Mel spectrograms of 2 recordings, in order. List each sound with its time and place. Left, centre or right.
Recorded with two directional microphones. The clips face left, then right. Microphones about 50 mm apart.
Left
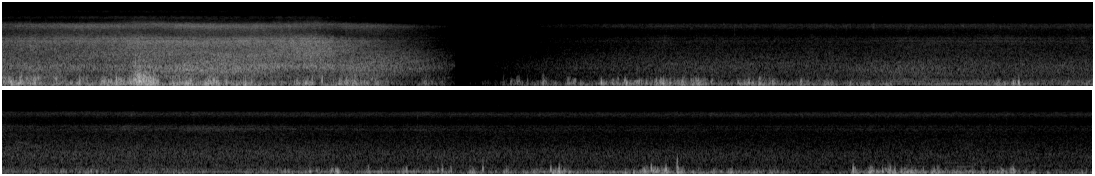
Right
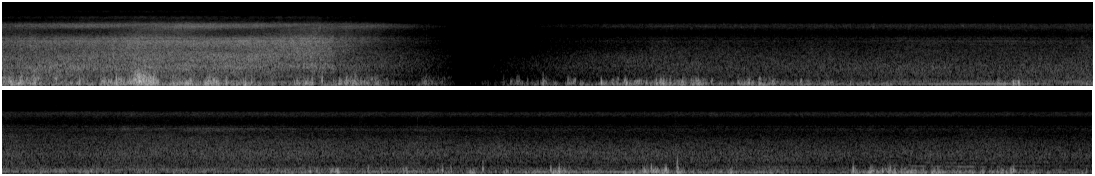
0.0 s vehicle: centre
1.8 s vehicle: left
2.0 s vehicle: right; by 3.3 s centre
3.3 s a sound: left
